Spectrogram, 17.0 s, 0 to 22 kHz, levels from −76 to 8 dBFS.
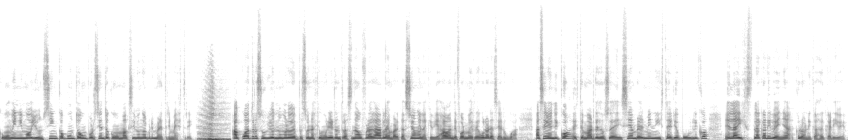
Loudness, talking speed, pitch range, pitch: -23 LUFS, 180 wpm, 200-235 Hz, 215 Hz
